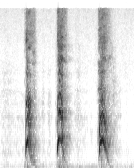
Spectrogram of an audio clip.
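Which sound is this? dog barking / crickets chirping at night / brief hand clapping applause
dog barking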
